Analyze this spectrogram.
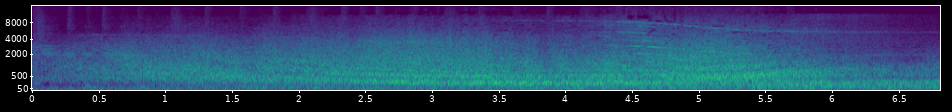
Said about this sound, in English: I'll tell you what. How about a fly past from the Red Arrows?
